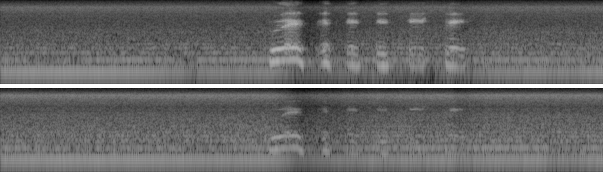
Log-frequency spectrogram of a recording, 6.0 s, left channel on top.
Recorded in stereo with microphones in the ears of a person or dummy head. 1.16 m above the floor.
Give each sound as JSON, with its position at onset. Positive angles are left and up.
{"t": 2.7, "sound": "laughter", "side_deg": 50}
